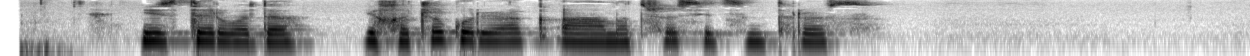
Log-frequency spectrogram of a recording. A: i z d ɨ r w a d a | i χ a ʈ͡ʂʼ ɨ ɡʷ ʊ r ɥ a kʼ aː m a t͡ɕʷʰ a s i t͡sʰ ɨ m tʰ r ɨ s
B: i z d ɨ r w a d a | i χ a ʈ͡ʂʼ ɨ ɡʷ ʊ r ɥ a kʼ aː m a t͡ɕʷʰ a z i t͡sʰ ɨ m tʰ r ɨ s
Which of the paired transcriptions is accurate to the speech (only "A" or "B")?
A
